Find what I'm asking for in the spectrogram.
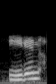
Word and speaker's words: Edan: So I'm on Edan Archer on pretty much everything, but my name is spelled E-D-A-N and then Archer.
